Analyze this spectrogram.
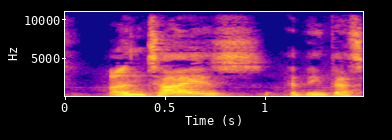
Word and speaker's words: UNTIES: new indie label called unties I think that's how you're supposed to pronounce it it's not unities it's just unties that's what that's not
